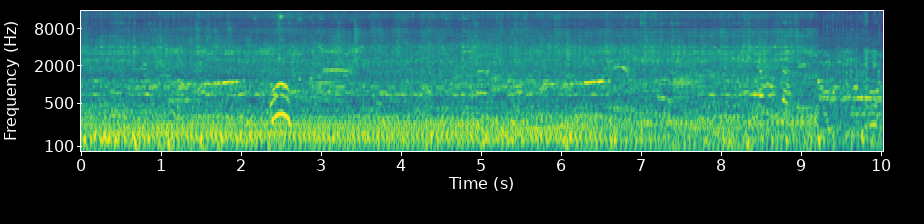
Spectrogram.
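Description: A steady low engine hum runs throughout, with people's voices in the background.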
